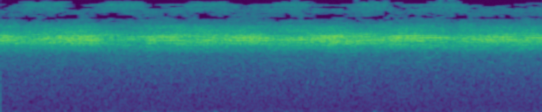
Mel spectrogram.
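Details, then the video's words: Japanese cicada males shrilling in summer with their tymbals, a constant piercing high buzz with faint wavering in intensity and nothing else audible. "Japan Summer Cicada Shrilling"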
